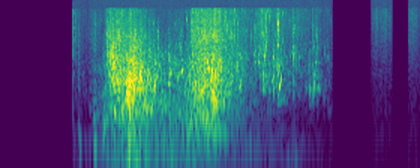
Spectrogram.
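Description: Water splashes as something swims through it.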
